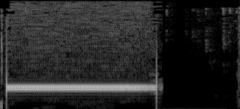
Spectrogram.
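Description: Steady telephone line tone while a call is transferred to a healthcare switchboard: a loud, even hum lasting about two seconds, cut off by a click, followed by a brief hush and another click.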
